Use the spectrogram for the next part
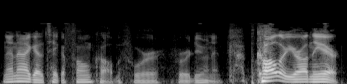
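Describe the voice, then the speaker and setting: Male talk-show host, animated and playful, dull lo-fi dry sound. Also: lowish voice, rapid-fire, no echo. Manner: laughs often, playful teasing. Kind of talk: casual comedic talk show banter. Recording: dull lo-fi 2000s recording, dry.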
